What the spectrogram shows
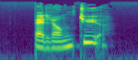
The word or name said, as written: ballondyr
